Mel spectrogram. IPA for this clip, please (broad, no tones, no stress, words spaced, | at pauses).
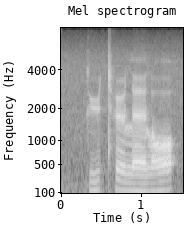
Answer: kytʰø lɛlɔ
